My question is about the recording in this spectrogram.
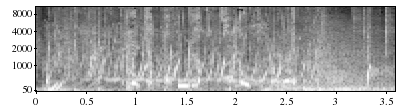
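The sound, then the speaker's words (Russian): Water being poured into a mug, with a quick run of gurgling plops and glugs for a couple of seconds, then a rising tone as the mug fills. “Ну-ка, кружку, дай мне скорей.”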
